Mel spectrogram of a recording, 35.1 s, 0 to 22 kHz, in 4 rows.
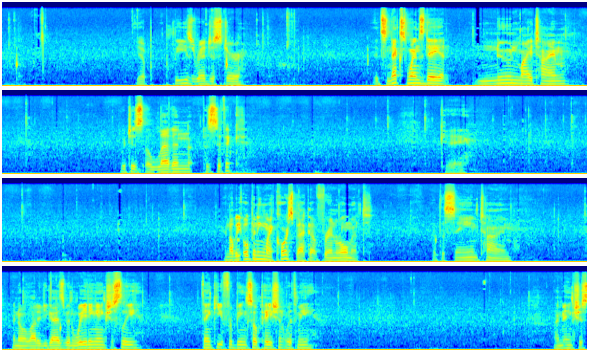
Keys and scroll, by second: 0.1 ctrl+c, 3.9 ctrl+v, 4.3 Return, 14.0 s, 20.8 s, 27.1 s.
